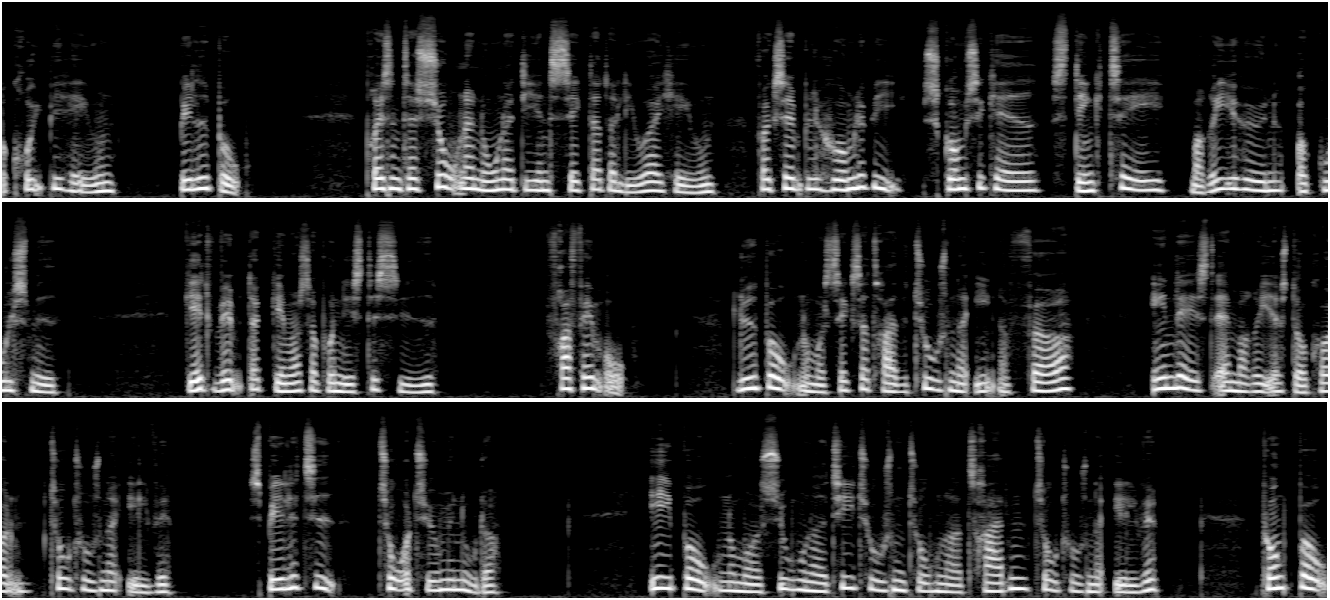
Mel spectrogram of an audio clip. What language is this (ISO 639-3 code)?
dan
